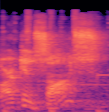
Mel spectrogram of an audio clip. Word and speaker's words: Arkansas: Now, there's an S at the end of Arkansas. Do we say it Arkansas? How do you say it? Arkansas. Oh, we don't say the S.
